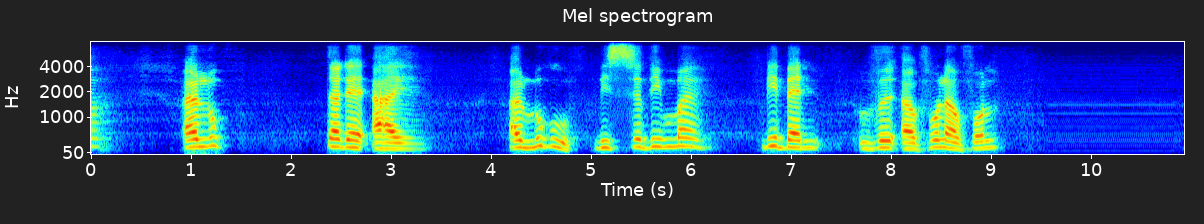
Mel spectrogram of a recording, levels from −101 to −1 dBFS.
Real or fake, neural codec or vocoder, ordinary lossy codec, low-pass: fake; codec, 16 kHz, about 1 kbps, DyCAST, with the encoder's durations; Opus, 24 kbps; 7.2 kHz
